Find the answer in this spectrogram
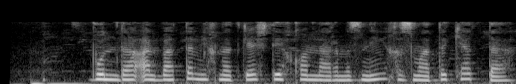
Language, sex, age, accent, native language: Uzbek, female, 18-24, Navoiy, Uzbek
